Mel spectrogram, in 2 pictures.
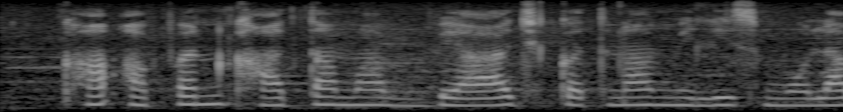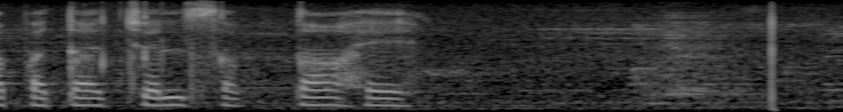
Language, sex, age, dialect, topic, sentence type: Chhattisgarhi, female, 18-24, Central, banking, question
